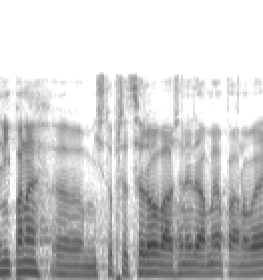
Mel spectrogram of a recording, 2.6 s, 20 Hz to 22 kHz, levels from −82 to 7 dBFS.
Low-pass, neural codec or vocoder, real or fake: 7.2 kHz; none; real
